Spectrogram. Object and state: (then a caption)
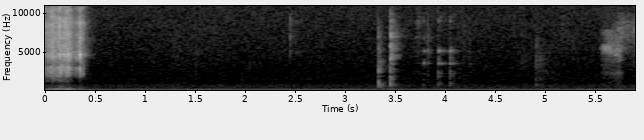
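Coarse bath salt crystals stirred in a stone cup. A red chopstick pokes and stirs coarse blue bath salt crystals in a small striped onyx stone cup, giving a rattling, crunchy sound. Three short, bright clicks stand out: two close together at the start and one midway, with faint scattered crackles between them. A steady low hum runs underneath throughout.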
